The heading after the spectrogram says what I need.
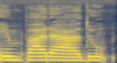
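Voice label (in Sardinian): "imparadu", Sardinian, female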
